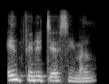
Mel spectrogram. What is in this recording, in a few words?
"infinitesimal", Indian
